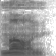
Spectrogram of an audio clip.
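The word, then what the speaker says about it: Mone: in this Lake which was called moan pronounced like groan a word of unknown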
